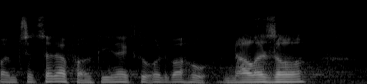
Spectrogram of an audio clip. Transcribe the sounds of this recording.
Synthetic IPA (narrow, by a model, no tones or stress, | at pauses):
panpr̝̥ɛt̪sɛdafalt̪iːnɛkt̪uʔo̞dvaɦunalɛzl̩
